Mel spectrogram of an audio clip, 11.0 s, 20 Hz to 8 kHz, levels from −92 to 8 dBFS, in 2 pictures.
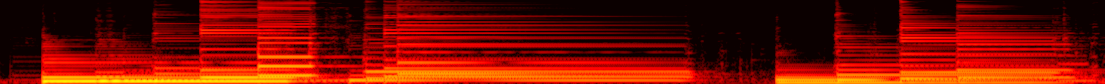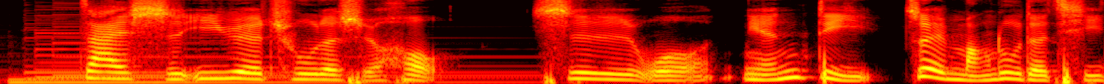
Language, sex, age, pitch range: Chinese, female, 30-49, 160-215 Hz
